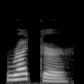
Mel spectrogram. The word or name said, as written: rutger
